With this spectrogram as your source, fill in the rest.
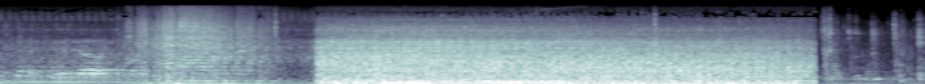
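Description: A truck engine rumbles as the truck drives along.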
